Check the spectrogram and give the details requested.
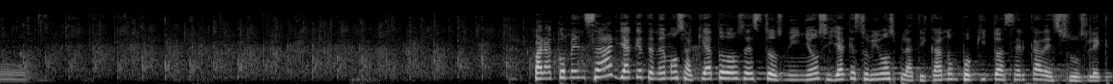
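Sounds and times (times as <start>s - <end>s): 
audience applause: 0.0s - 6.4s
speech: 5.4s - 11.1s.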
